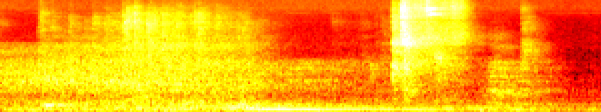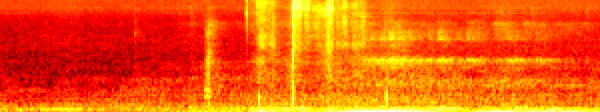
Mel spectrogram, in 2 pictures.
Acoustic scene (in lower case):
elevator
